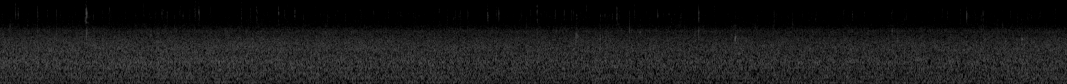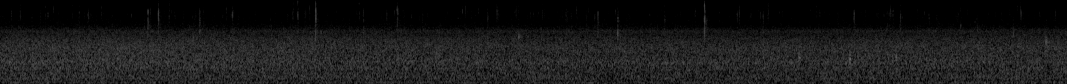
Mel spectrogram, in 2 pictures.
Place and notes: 種瓜路45-1, 埔里鎮桃米里 - Rain and bird sound
early morning, Rain sound
Zoom H2n MS+XY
